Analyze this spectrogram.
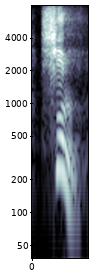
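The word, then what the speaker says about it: שׂ: 그 다음에 신, 이거는 신 또는 신 이렇게 발음하시면 됩니다.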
